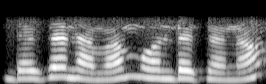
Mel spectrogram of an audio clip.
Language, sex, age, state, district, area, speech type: Kannada, female, 18-30, Karnataka, Bellary, urban, conversation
